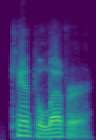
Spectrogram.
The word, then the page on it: cantilever: American English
